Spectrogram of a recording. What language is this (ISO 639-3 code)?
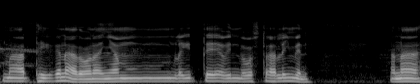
sat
